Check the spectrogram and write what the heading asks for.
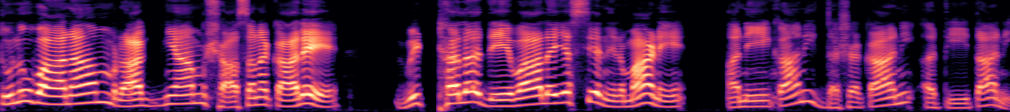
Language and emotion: Sanskrit, neutral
